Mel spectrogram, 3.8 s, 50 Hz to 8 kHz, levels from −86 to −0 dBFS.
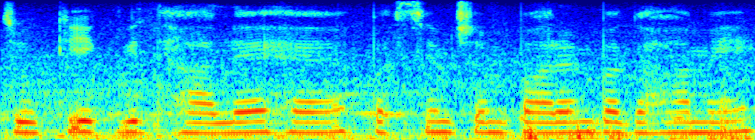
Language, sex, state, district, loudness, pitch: Hindi, female, Bihar, West Champaran, -17 LUFS, 210 Hz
